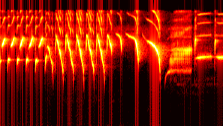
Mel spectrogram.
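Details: Spanish Timbrado canary training song: quick two-toned chirping notes speeding into falling sweeps, a few loud downward whistles, then a brief buzzy trill and a thin held tone.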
